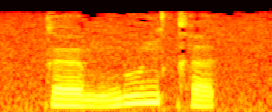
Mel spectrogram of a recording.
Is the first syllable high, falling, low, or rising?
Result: low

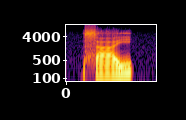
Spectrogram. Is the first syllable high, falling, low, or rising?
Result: rising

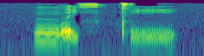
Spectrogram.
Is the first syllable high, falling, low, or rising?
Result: falling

